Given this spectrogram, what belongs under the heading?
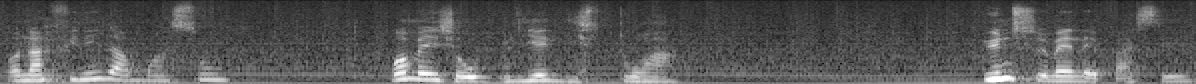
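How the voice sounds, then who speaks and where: A woman giving a lively church testimony, telling her story with many hallelujahs. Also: medium pitch, measured pace, slight background noise.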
